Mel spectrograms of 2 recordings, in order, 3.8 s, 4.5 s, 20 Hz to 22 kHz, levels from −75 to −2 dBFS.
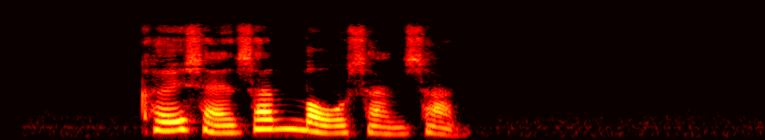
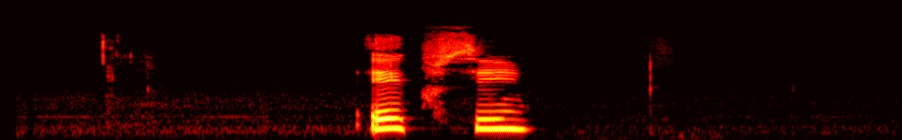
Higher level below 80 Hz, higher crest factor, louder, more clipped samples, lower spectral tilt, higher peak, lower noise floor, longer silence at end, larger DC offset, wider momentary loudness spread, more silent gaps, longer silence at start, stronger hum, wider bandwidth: about the same, -80 dBFS vs -76 dBFS; about the same, 22 dB vs 24 dB; about the same, -22 LUFS vs -20 LUFS; neither; first, -4.5 dB/octave vs -2 dB/octave; about the same, -4 dBFS vs -2 dBFS; about the same, -68 dBFS vs -66 dBFS; second, 1.55 s vs 1.85 s; neither; second, 13 LU vs 26 LU; neither; second, 0.7 s vs 1.85 s; neither; about the same, 12.5 kHz vs 11.5 kHz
